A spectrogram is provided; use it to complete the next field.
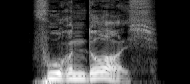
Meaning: first/third-person plural preterite of durchfahren
- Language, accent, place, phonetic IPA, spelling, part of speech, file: German, Germany, Berlin, [ˌfuːʁən ˈdʊʁç], fuhren durch, verb, De-fuhren durch.ogg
